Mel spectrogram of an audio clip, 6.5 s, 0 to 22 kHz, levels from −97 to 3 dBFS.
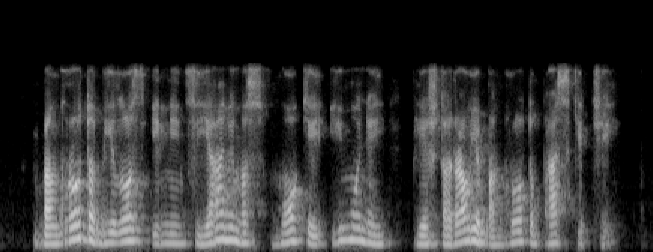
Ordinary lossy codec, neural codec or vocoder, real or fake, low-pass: Opus, 32 kbps; vocoder, 22.05 kHz, 80 mel bands, HiFi-GAN; fake; 7.2 kHz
